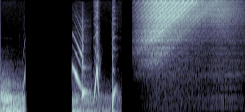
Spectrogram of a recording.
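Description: Short sound-effect sting for an animated news-channel end card: a low thump, then a quick run of rising pops about three-quarters of a second in, then a high swish near the end.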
